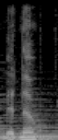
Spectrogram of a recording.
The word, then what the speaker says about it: Medano: I wasn't sure how to pronounce the name of the pass, so I verified with the park ranger that it's pronounced Medano.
